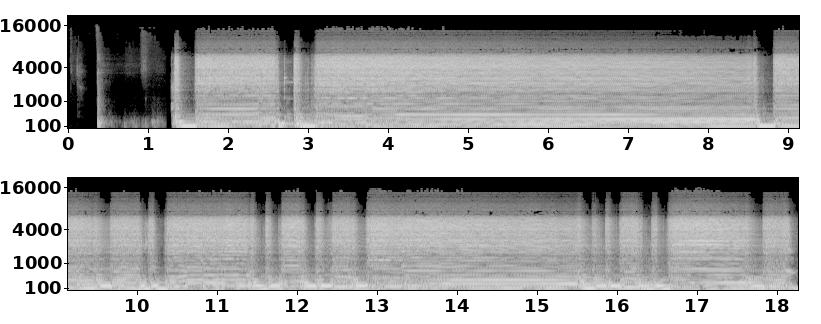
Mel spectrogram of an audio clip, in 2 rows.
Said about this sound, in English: I'm gonna turn on the breadboarded circuit of the DS1. You're gonna notice some more noise. That is just part of the fun of having a breadboard.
